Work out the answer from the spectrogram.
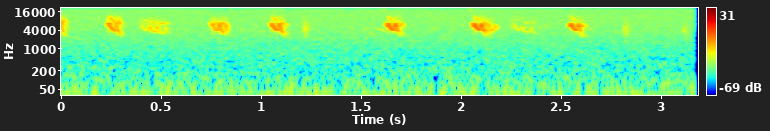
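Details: Baya weaver calls as sharp, high chirps, about three per second, fairly faint against a constant hiss.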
